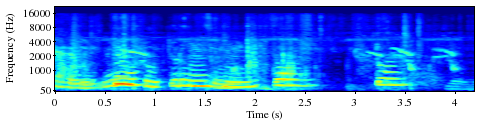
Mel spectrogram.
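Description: Voices talking, broken by a short pause a little past halfway.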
